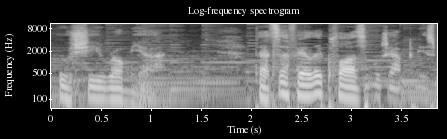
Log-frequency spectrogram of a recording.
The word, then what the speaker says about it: Ushiromiya: Ushiromiya. That's a fairly plausible Japanese pronunciation so far.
